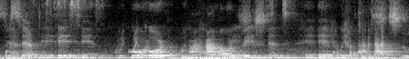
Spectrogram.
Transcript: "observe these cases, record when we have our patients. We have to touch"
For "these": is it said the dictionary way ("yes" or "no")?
no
